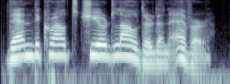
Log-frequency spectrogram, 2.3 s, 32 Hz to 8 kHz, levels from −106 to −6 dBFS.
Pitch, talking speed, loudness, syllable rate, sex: 170 Hz, 180 wpm, -18 LUFS, 4.9 syllables/s, male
